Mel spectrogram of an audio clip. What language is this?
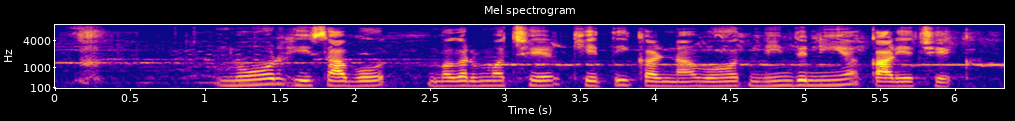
Magahi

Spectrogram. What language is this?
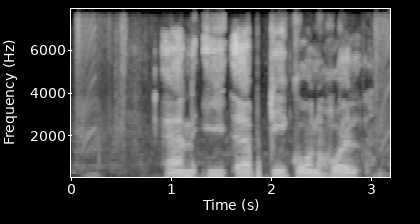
Chhattisgarhi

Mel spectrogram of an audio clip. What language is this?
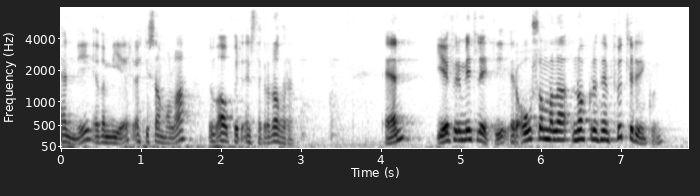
Icelandic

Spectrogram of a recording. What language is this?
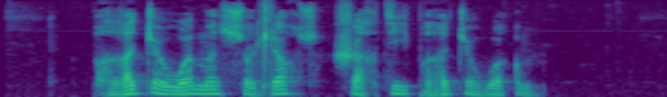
Kabardian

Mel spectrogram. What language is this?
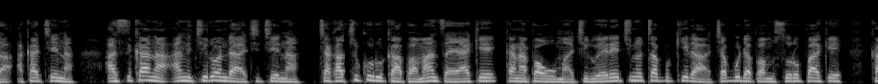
Shona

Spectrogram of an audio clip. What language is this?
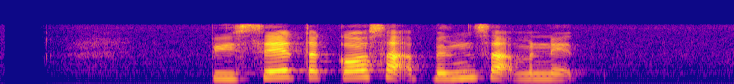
Javanese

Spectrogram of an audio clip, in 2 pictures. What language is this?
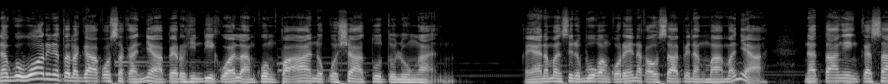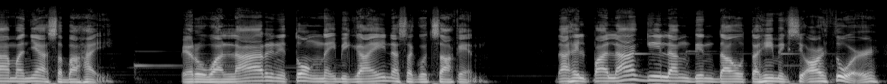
Filipino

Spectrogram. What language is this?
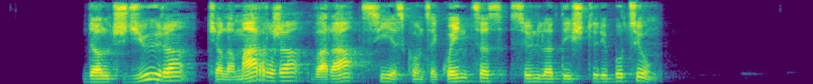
Romansh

